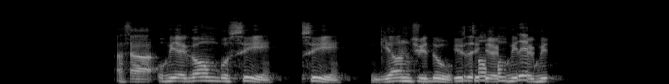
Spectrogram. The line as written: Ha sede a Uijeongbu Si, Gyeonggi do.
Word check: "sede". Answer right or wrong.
wrong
